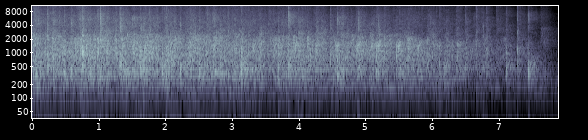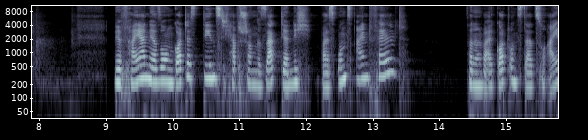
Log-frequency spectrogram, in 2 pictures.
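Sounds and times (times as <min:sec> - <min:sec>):
large crowd at a church service applauding a nativity play: 0:00.0 - 0:08.2
speech: 0:09.2 - 0:13.5, 0:14.4 - 0:15.7.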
